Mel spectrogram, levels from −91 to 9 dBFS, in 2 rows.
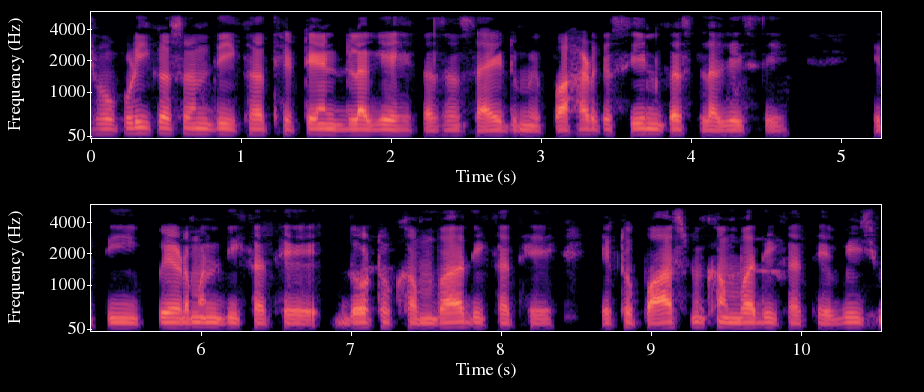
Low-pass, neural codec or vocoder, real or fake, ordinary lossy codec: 5.4 kHz; none; real; none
